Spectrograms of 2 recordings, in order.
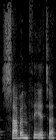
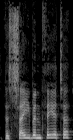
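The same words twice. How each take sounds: First: Saban said with a short A, SAB-un; trying SAB-un for Saban. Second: Saban said with a long A, SAY-bun; questioning SAY-bun for Saban. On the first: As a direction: pronounce Saban with the A of "cab". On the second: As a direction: pronounce Saban to rhyme with "raven". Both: Shown as a demonstration. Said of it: "I never knew how to pronounce it".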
